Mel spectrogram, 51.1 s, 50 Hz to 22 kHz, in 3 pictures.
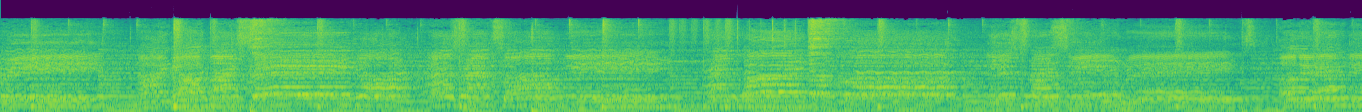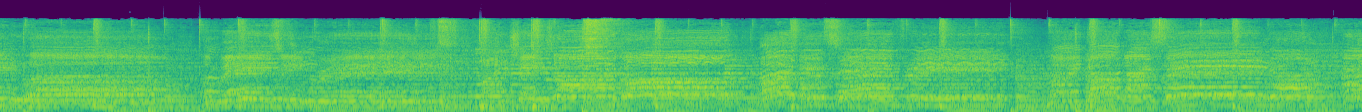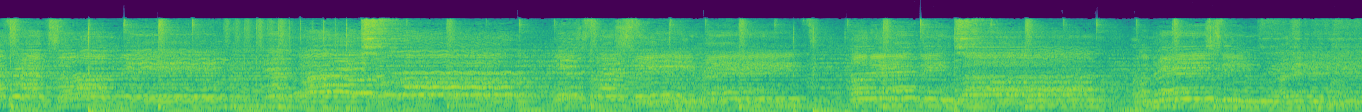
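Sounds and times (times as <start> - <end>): instrumental backing: 0.0 - 51.0
vocal group singing in harmony: 0.0 - 51.0.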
